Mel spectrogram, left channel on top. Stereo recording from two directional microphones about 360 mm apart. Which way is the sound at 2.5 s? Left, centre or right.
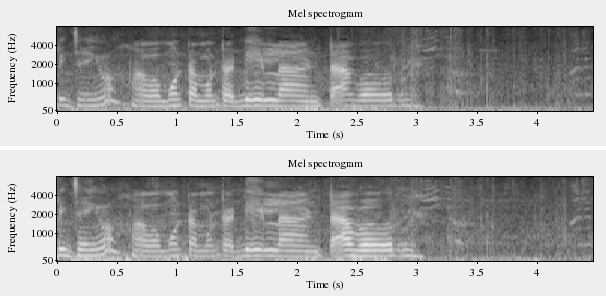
Right.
